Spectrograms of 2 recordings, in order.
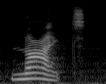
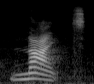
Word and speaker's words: knight: we are looking at knight k-n-i-g-h-t knight not connect it's night the k is silent we still say it as knight but the meaning is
